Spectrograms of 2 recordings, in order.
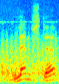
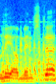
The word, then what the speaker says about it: Leominster: But he's going through Colford, Ross on Wye, Withington, Leominster, that's spelled Leominster, but it's called Leominster, and up to Ludlow, and then to Much Wenlock, covering 91.5 miles tomorrow.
